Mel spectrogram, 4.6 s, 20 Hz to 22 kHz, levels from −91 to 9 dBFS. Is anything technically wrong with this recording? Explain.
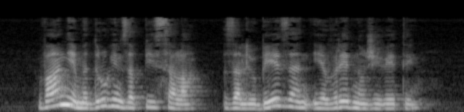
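Yes. Throughout the speech, there is nothing above about 11.3 kHz, and a watery, swirling texture is plainly audible. This is likely MP3 compression, and the damage points to a low bitrate in the region of 48 kbps. Short of bits, the encoder cuts off the treble at a fixed frequency and drops weaker spectral lines, which then switch on and off from frame to frame. The result is dull, band-limited audio with a shifting, underwater quality and smeared attacks.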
